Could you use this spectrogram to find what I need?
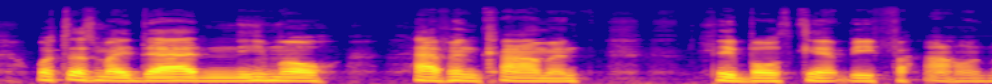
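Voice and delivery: normal talking voice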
